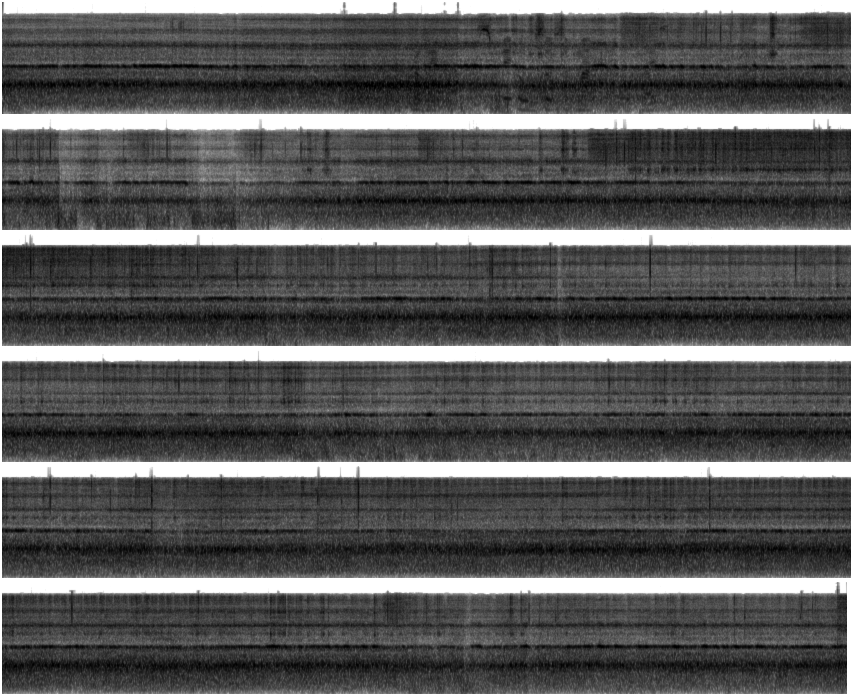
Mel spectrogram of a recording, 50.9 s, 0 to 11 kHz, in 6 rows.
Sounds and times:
Engine: 0.0 - 50.9
Vehicle: 0.0 - 50.9.

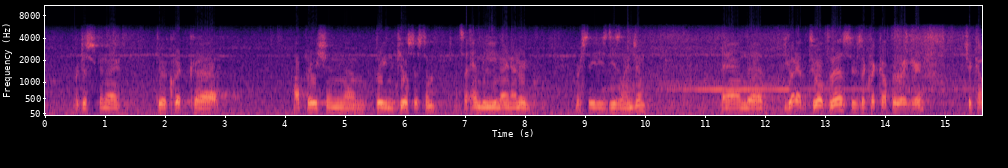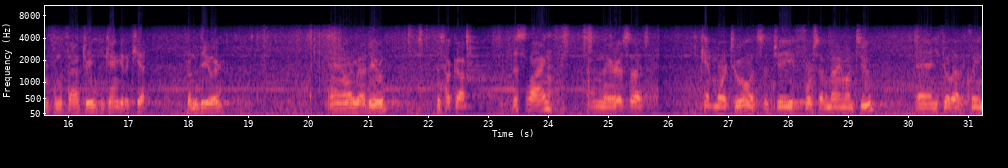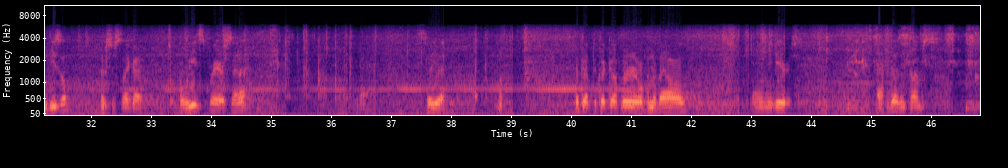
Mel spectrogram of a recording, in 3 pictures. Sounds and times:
Speech: 0.4 - 3.1, 4.1 - 8.2, 8.8 - 10.1, 11.3 - 17.4, 18.0 - 18.8, 20.3 - 21.4, 22.1 - 22.8, 23.4 - 25.8, 26.5 - 29.5, 30.1 - 34.7, 36.3 - 36.8, 37.5 - 38.1, 40.0 - 42.1, 43.0 - 43.9, 45.1 - 46.2.

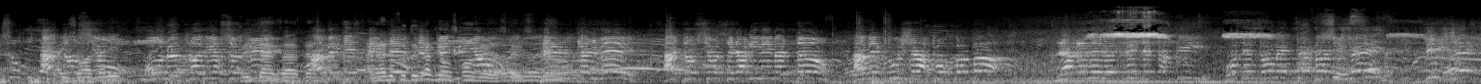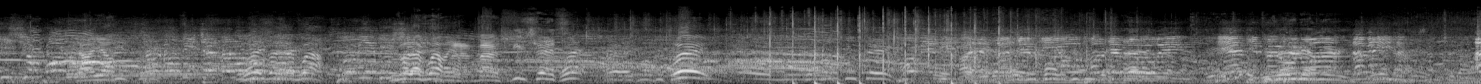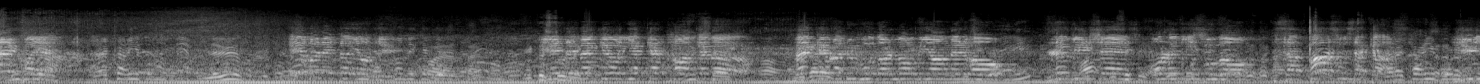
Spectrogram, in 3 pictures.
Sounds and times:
Speech: 0.0 - 22.0, 22.7 - 44.4.

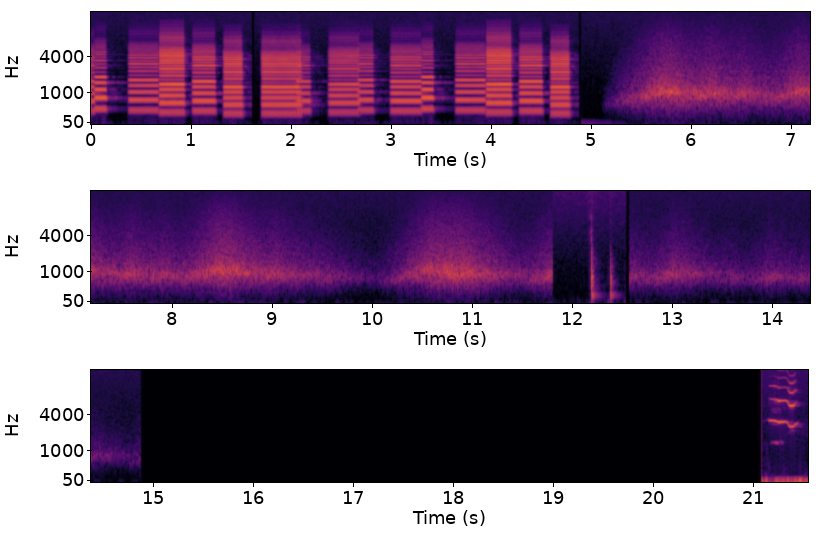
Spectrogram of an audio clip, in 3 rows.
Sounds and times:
Music: 0.0 - 4.9.

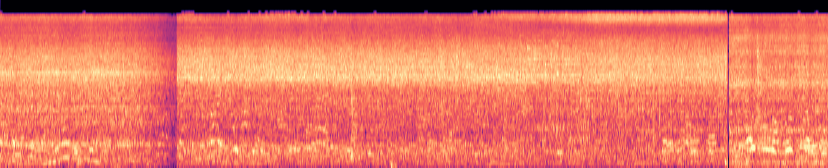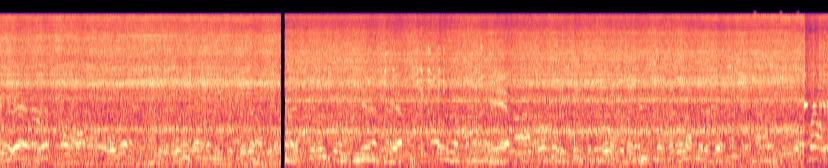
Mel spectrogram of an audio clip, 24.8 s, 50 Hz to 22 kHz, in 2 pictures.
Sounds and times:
Speech: 0.0 - 9.0, 9.8 - 24.8.

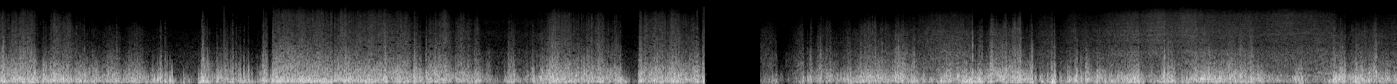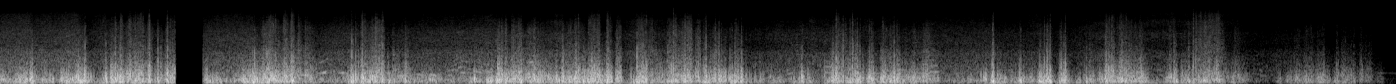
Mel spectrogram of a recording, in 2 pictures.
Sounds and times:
Outside, rural or natural: 0.0 - 27.9
Speech: 13.0 - 14.0, 16.9 - 19.5, 21.8 - 23.5.

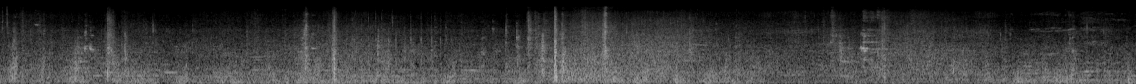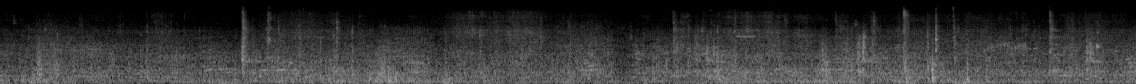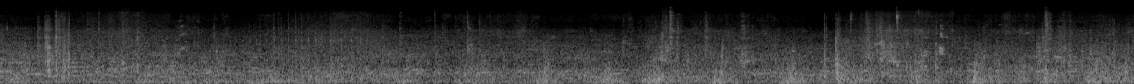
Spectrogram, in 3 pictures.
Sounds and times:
Boat, Water vehicle: 0.0 - 34.0
Speech: 0.0 - 34.0.

